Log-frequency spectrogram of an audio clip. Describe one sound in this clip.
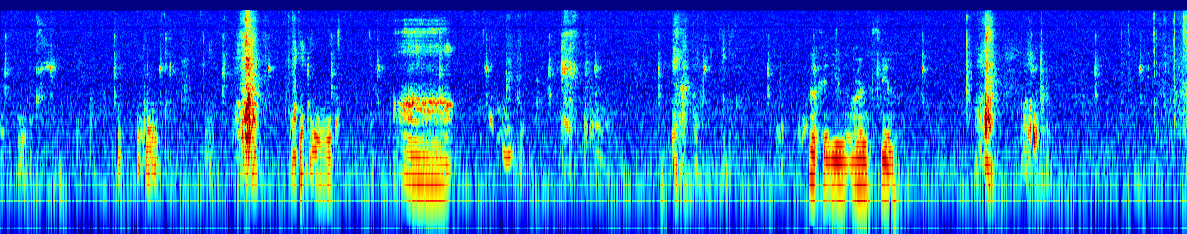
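A raccoon chews food on grass.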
